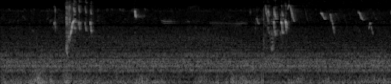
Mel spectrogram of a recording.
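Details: Saffron finch singing: quick bursts of bright, high chirps cluster around the first and fourth seconds, with scattered single sharp notes between them over a faint steady background hum.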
